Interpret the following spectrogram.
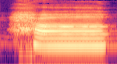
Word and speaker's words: ح: Pronounce letter Ha from middle part of throat.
